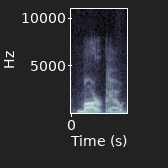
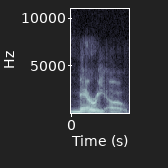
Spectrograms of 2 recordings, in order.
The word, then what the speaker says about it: Mario: me out on this and you're right it's pronounced Mario not Mario so good feedback and I'm I'm gonna work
